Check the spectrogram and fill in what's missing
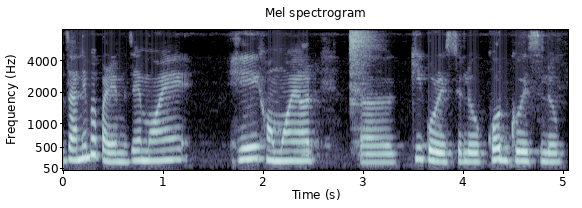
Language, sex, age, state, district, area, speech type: Assamese, female, 18-30, Assam, Lakhimpur, rural, spontaneous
